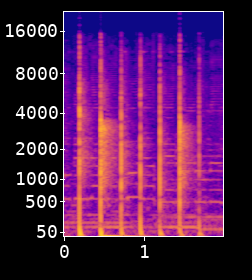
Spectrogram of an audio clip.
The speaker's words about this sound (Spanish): Porque mi hermana se ha quedado sin trabajo, mi hermana es una desempleada, vamos a aplaudir.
